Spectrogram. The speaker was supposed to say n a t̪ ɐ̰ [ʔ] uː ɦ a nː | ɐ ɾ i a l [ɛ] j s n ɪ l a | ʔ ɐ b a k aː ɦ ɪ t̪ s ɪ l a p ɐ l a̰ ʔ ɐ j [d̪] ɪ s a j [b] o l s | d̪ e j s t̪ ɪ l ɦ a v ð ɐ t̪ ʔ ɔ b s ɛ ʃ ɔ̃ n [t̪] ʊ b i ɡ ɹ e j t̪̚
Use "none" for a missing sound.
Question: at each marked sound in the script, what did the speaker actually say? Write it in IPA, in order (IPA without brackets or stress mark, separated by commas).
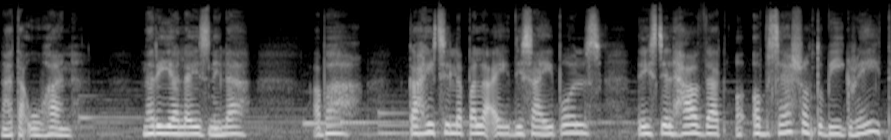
ʔ, a, d̪, p, t̪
